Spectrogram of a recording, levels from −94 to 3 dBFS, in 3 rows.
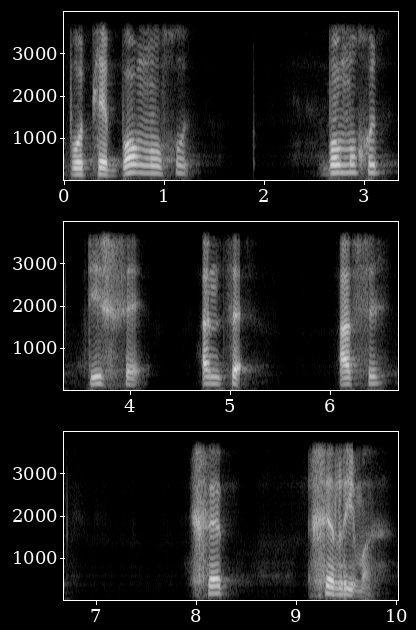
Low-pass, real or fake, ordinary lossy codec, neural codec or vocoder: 3.6 kHz; fake; none; codec, 16 kHz, 0.7 kbps, FocalCodec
